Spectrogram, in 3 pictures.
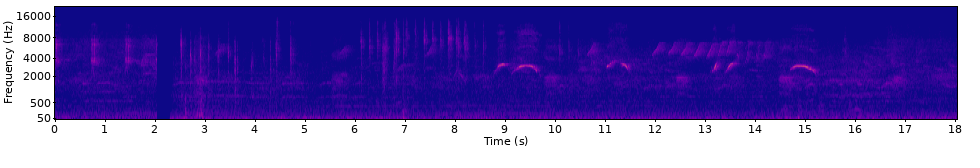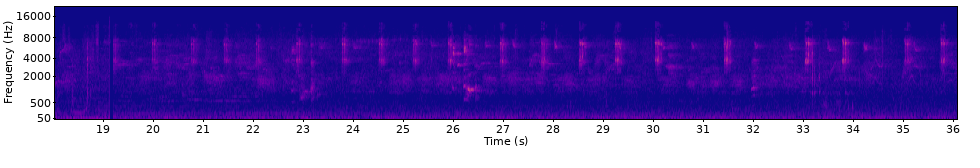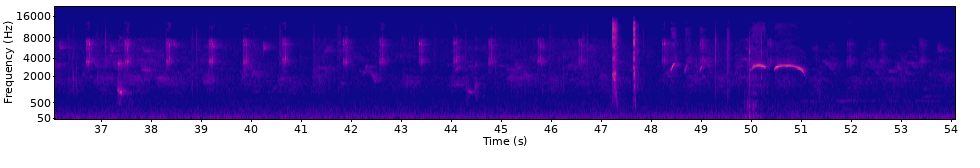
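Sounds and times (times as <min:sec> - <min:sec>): birds chirping: 0:02.9 - 0:54.0
whistled bird call: 0:08.8 - 0:09.8, 0:14.6 - 0:15.3, 0:47.2 - 0:48.8, 0:49.9 - 0:51.2.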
